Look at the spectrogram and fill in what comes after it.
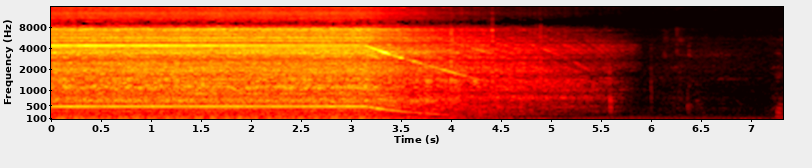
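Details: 2191 vacuum after cleaning bin, brush roller and dusting brush: steady high motor whine holds about three seconds, then winds down smoothly at switch-off; nothing wrong with it.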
